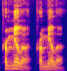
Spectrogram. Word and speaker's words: Pramila: Pramila. Yes. Okay. Yes. So I said, oh, look, more so-called progressives shielding for corporate Democrats. Do you think Pramila doesn't know Chantel's support is virtue signaling? Pramila knows this is performative, yet she still gives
